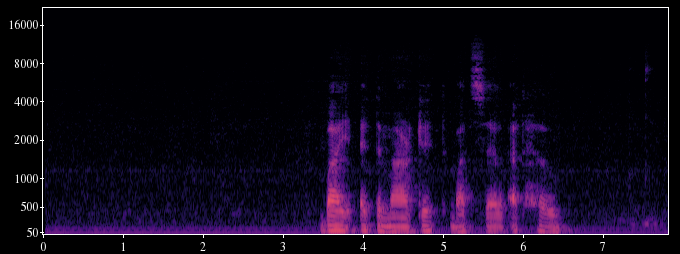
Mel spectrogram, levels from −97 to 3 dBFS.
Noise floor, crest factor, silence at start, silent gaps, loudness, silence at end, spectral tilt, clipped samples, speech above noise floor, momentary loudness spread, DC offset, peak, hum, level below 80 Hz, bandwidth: -71 dBFS; 24 dB; 0.15 s; none; -45 LUFS; 0.15 s; -6.5 dB/octave; under 0.1%; 26 dB; 11 LU; under 0.1%; -24 dBFS; none; -62 dBFS; 13 kHz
